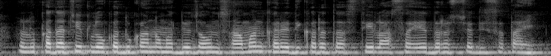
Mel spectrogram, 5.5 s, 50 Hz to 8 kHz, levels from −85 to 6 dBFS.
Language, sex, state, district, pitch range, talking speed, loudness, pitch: Marathi, female, Maharashtra, Chandrapur, 195-210 Hz, 150 wpm, -18 LUFS, 200 Hz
